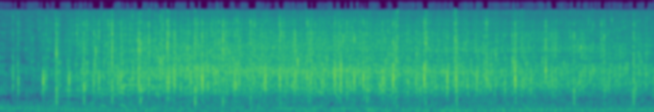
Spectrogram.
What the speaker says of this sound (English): You can applaud, it's big.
